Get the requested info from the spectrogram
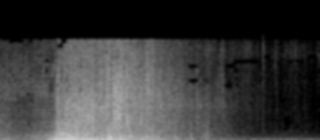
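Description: A sudden heavy crash with shattering, breaking debris about half a second in, dying away over about a second into near quiet.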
